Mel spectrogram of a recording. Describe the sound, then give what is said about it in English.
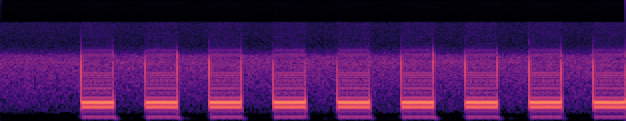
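Telephone dialing tones on a Chicago dial tone line: nine evenly spaced, loud buzzy beeps of equal length in a steady rhythm over a faint continuous background. “This time I got a Chicago dial tone and tried calling Richmond”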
